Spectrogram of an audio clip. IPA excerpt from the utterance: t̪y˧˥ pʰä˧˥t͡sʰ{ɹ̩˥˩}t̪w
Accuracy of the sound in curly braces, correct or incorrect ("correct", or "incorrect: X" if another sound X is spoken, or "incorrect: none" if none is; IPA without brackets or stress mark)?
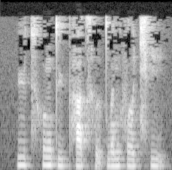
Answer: incorrect: ɹ̩˨˩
